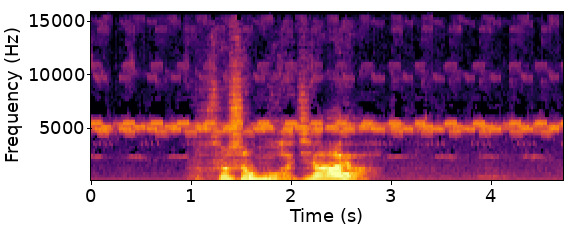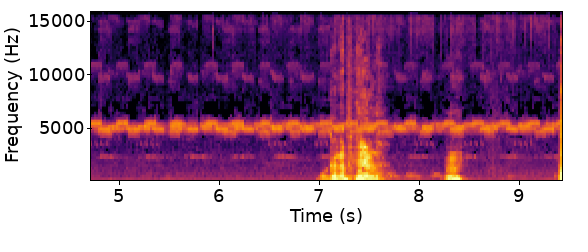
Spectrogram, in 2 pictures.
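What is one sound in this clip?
A young man speaks with feeling, close by.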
